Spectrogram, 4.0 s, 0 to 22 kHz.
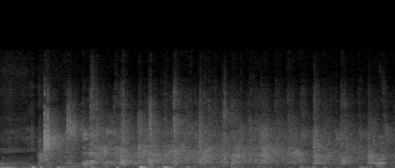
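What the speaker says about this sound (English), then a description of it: "Clap it up." Audience clapping at a Diversitech 2026 entrepreneurship panel, a short burst of claps with scattered sharp hits, moderately near, mixed with talking voices.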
